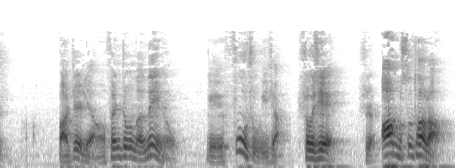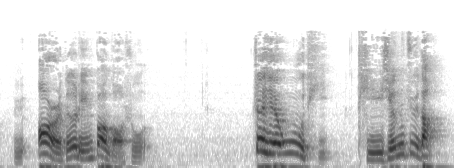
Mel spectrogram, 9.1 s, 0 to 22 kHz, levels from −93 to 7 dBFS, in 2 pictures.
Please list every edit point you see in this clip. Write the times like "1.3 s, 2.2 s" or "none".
2.9 s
